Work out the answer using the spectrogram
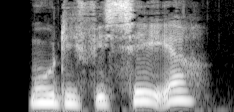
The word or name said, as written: modificere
